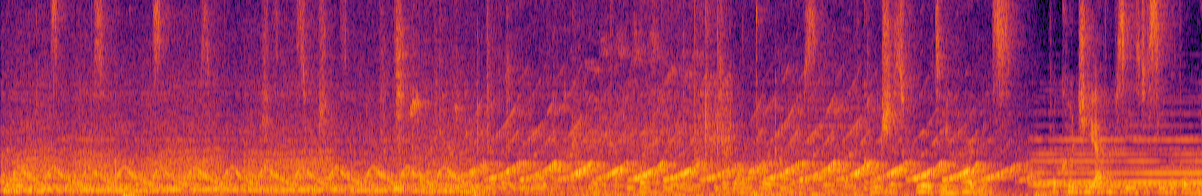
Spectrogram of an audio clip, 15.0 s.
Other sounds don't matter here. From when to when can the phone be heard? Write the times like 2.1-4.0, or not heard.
not heard.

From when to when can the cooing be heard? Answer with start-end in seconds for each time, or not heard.
4.6-11.6.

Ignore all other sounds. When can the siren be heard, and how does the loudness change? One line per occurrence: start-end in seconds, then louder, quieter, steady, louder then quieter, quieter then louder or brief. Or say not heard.
0.0-14.9 steady.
